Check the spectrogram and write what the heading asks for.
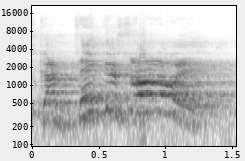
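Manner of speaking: loud, high summoning shout; calling servants. Acted. Invalid ordering unseen servants to clear up, loud call.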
